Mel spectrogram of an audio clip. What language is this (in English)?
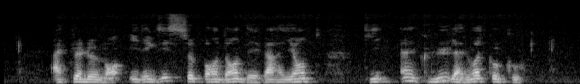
French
